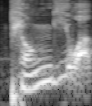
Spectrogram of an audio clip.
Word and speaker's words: 병기: 보면 우리를 뭐라고 말하냐면 병기와 같다라고 하는 표현을 씁니다 발음을 잘하시는 변기가 아니라 병기 변기 다른 말로 표현하면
